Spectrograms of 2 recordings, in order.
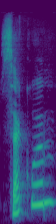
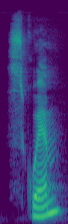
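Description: First: The first vowel is pronounced, giving two syllables. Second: The first vowel is dropped, giving one syllable. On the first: The speaker calls it wrong. "It's not bad" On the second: The speaker calls it right. "Take out the E and pronounce it like you would without the E"

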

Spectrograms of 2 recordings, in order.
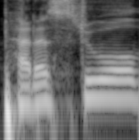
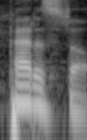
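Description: First: The last syllable sounds like 'stool'. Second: The last syllable sounds like 'stull'. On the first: The speaker calls it wrong. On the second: The speaker calls it right.

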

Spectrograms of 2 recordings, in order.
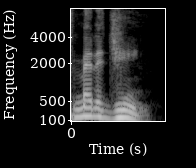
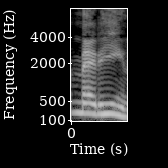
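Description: First: The name is said with Spanish sounds. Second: The name is said with English sounds. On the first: The speaker calls it right. "It's Medellin" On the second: The speaker calls it wrong. "It's not Medellin"

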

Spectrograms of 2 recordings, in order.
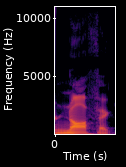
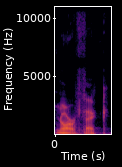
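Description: First: It is said with the local Virginia pronunciation. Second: It is said with a non-local pronunciation. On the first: The speaker calls it right. "That's how the people from down there, you know, pronounce it" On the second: The speaker calls it wrong. "not Norfolk"

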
